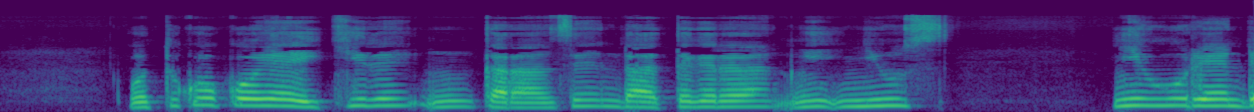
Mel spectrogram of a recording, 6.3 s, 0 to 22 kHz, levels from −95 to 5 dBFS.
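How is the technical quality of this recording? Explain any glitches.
The recording has plainly audible coding damage throughout. It is likely HE-AAC compression at a very low bitrate, which fits roughly 16 kbps. Only the lower band is coded; the treble is copied upward and coarsely shaped. S sounds turn gritty and lispy, and a spectrogram shows a hard ceiling at 12.3 kHz with smeared, repeated-looking high bands.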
